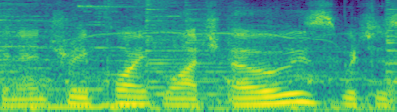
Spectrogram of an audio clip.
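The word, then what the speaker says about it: OOO: Kamen Rider as like an entry point, watch O's, which is spelled O-O-O, or Double, which is just W.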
